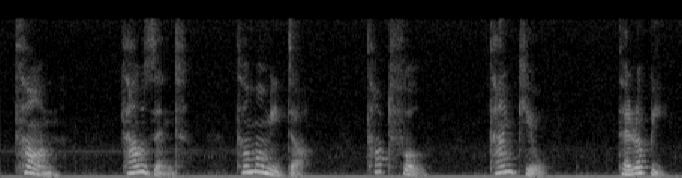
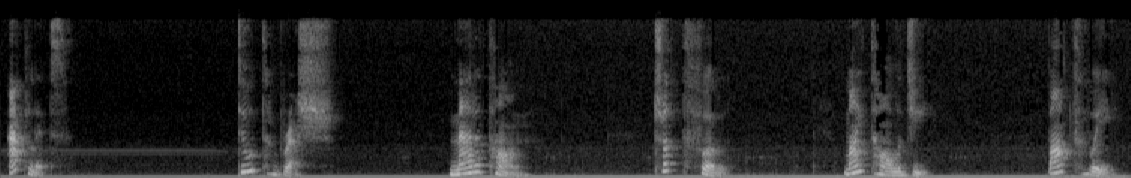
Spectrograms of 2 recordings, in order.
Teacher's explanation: the tip of the tongue close to the upper front teeth the air escapes between the upper front teeth and tip of the tongue vocal cord does not vibrate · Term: voiceless sound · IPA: θ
